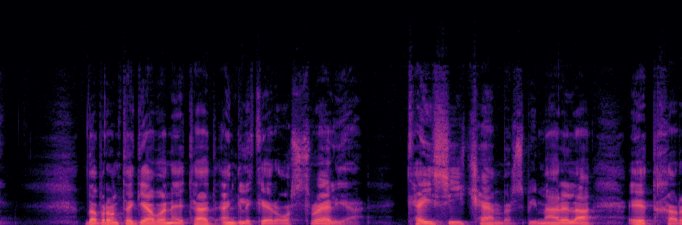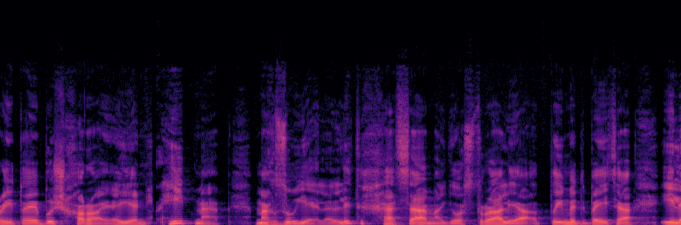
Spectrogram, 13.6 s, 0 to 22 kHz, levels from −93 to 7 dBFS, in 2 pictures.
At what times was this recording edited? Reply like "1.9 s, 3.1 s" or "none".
none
